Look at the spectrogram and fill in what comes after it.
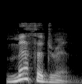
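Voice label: "methedrine", English, British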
